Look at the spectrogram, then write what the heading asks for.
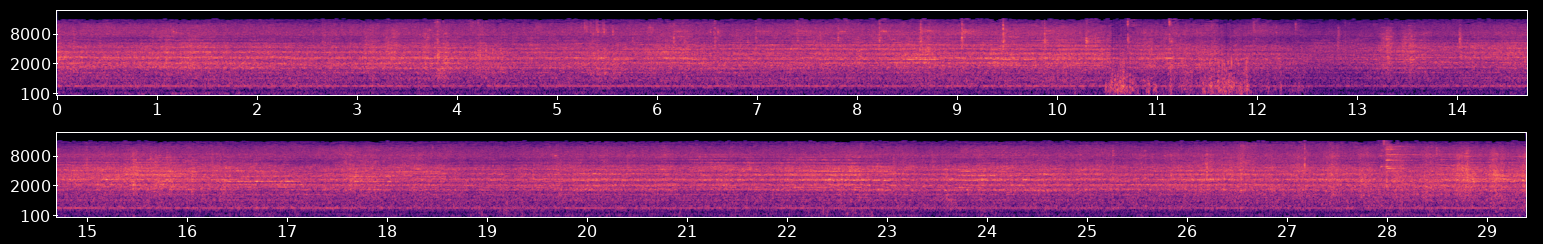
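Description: Union Pacific intermodal freight cars rolling steadily past, steel wheels running on the rail with a steady whining tone over the rumble. Two loud, low rushes come about ten and eleven seconds in.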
